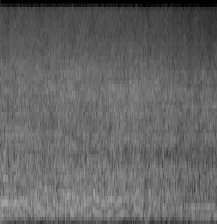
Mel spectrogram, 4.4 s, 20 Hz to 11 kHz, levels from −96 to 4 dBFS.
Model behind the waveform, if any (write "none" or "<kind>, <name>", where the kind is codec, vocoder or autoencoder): codec, SNAC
